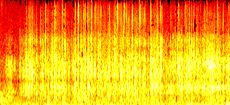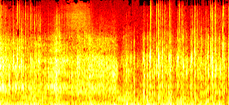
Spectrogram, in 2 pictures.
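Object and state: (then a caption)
Silicone scrubber glove. A pink silicone scrubber glove has its bristles scratched with long nails, making a dense, continuous run of fast, crisp clicking and scraping. The sound is mostly bright and crackly with little low end, and it eases briefly near the six-second mark before picking up again.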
